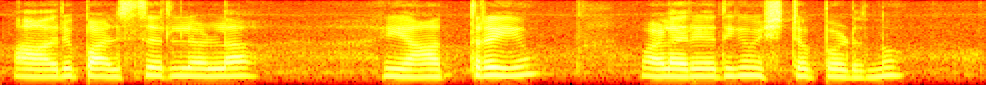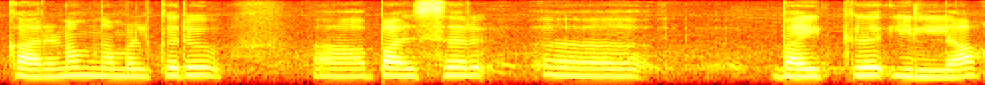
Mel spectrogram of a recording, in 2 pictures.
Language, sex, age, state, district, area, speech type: Malayalam, female, 30-45, Kerala, Palakkad, rural, spontaneous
